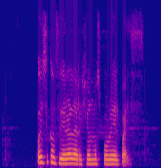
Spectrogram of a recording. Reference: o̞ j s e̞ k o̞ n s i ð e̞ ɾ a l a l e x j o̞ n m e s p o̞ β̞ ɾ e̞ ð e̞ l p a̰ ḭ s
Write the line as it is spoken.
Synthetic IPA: o̞ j s e̞ k o̞ n s i ð e̞ ɾ a l a r e x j o̞ n m a s p o̞ β̞ ɾ e̞ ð e̞ l p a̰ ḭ s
